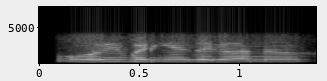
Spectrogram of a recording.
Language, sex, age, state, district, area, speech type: Dogri, female, 18-30, Jammu and Kashmir, Jammu, urban, conversation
